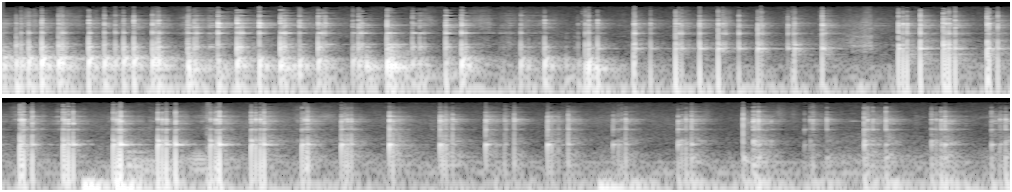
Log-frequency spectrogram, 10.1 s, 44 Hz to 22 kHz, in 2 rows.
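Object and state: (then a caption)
Glazed ceramic tile. Fingertips tap rapidly on the face of a flat, solid, white glazed ceramic tile held in the hand. The result is a fast, steady stream of short, dry clicks with a clear tonal ring near 940 Hz and bright upper overtones. Each tap dies away almost at once, and the opening seconds carry a fuller low-mid body.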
